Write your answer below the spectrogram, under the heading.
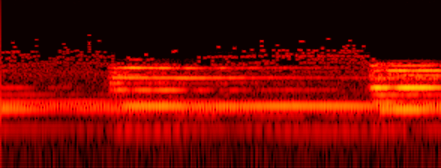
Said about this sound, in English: he remembered, on a sudden, that he'd been warned of a visitation when the bell tolled one.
